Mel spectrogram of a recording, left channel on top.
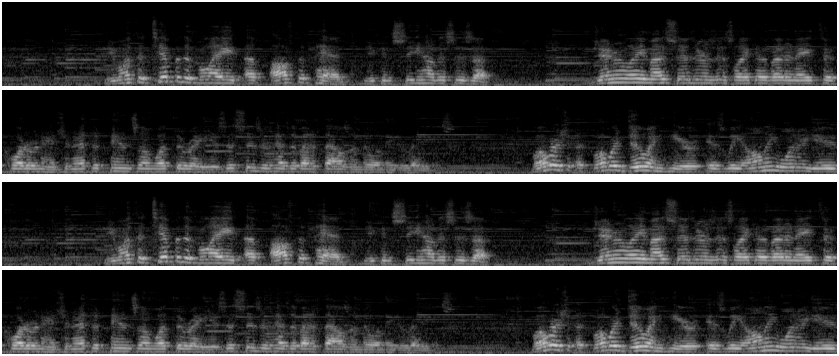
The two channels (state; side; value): normal; both; correlation 0.52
